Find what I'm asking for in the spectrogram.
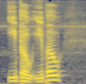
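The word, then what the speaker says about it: YBO²: The band's name is written YBO squared with the superscripted 2, but it's supposed to be pronounced Ibo.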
